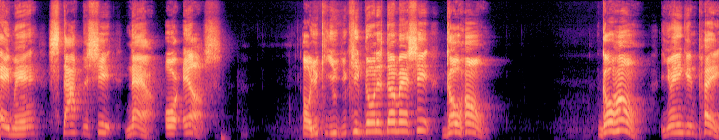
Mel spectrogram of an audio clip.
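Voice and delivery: acted firm, strong voice. Showing how to handle a fool who keeps misbehaving, firm. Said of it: "You got to be firm".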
